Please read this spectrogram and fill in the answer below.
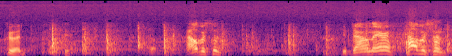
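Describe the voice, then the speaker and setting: A man's voice: high voice, very animated, takes it slowly, exaggerated voice. An actor with an American accent playing an anxious man under suspicion in a 1940s radio drama, urgent, clipped and confiding. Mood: calling out, hurried. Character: anxious man on the run, suspected by police. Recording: muffled, noisy old radio transcription.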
